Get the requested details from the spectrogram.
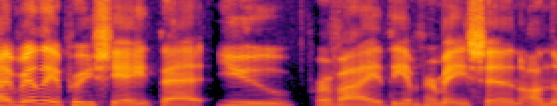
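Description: In an American accent, a woman speaks at a medium pitch and moderate pace with an animated, enthusiastic tone. The recording is very clean, with a silent background. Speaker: podcast host. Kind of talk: podcast interview, casual chat.

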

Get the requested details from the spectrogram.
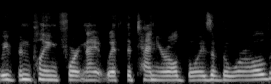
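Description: This woman has an unremarkable speaking voice with an American accent and a fairly high pitch. Her delivery is fairly quick, and the sound is dry and close with no echo. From Chicago area, Illinois. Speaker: user experience designer. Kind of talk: casual interview.

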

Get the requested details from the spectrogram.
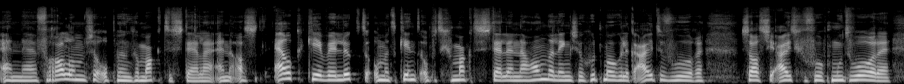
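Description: A woman with a normal speaking voice and medium pitch talks at a fairly quick pace with fairly even intonation and hardly any pauses, in a dry, close sound with no echo. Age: 40s. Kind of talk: casual interview.

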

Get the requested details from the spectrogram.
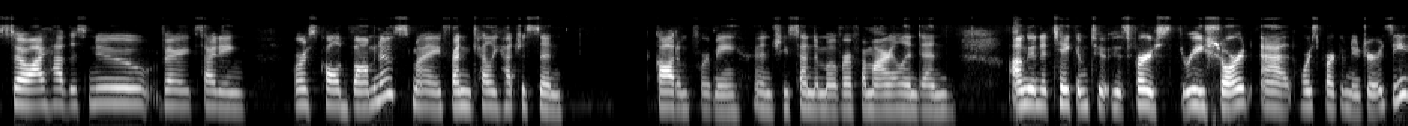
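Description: A woman with an American accent and an unremarkable speaking voice talks at a moderate pace with medium pitch and fairly even intonation, in a dry, close sound with no echo and a quiet background. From US. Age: 20s. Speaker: equestrian eventing rider. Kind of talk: interview.

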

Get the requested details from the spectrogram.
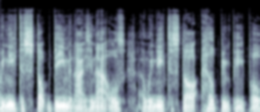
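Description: At a moderate pace, a man speaks with ordinary pitch variation in a dry, close sound with no echo. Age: 40s. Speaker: sleep expert podcast host. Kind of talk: solo educational talk.

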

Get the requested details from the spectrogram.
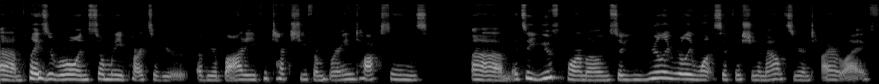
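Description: The recording is very clean, with a silent background. A somewhat breathy woman speaks with fairly even intonation. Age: 20s. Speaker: health startup founder. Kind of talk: casual interview.

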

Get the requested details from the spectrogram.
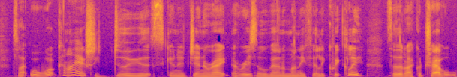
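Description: The speaker talks very fast in an Australian accent, with a dark, mellow tone and ordinary pitch variation. The recording is very clean, with a silent background. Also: woman, very deep, low pitch for a woman. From South Australia, rural. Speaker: winemaker. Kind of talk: interview. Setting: studio.

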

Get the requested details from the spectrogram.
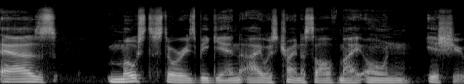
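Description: An unremarkable speaking voice from a man, fairly low in pitch, with ordinary pitch variation and a fairly slow pace. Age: 40s. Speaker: holistic health expert, chemical engineer. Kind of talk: interview.

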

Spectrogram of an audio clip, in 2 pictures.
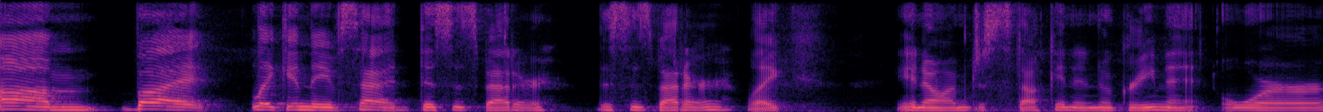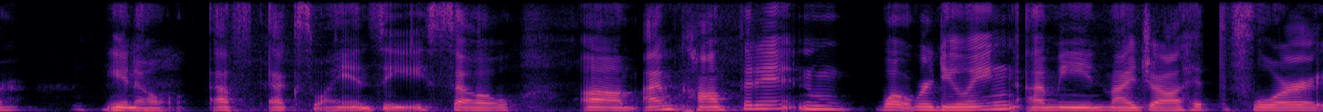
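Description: A woman with an American accent speaks in a normal speaking voice at medium pitch. Her pace is fairly slow, with ordinary pitch variation. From Iowa, US Midwest. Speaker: real estate brokerage executive. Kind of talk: casual interview.

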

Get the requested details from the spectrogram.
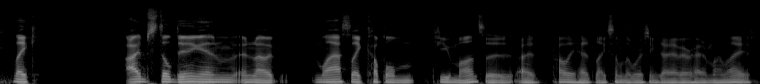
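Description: Speaking with fairly even intonation at a fairly low pitch, a man has an unremarkable speaking voice. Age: 20s. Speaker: podcast guest discussing anxiety. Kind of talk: casual chat.

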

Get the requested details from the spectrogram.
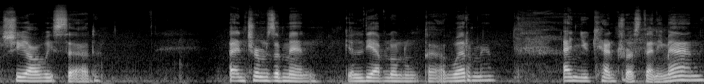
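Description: Speaking with a Spanish accent, a woman uses a very deep, low pitch at a fairly slow pace, with long, frequent pauses. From East LA. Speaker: lawyer. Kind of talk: casual interview chat.

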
